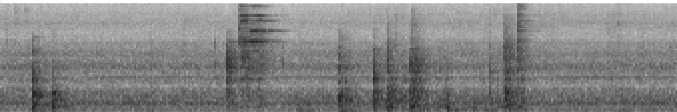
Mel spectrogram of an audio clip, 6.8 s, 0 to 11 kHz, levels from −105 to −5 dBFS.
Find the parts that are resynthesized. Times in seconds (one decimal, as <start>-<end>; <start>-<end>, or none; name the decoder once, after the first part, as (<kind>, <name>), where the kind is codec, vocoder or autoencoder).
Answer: none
